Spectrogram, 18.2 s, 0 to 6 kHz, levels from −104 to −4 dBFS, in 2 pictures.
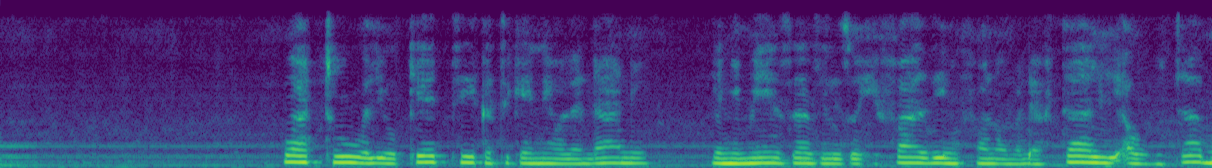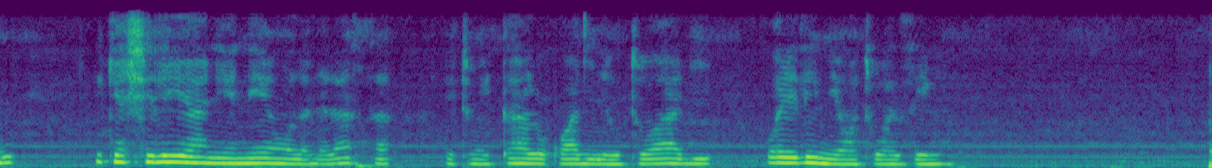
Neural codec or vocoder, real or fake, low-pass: codec, 16 kHz, 16 kbps, FreqCodec, smaller model; fake; 5.4 kHz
